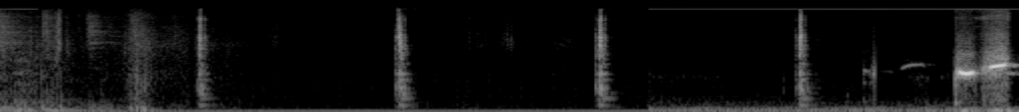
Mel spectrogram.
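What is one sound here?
A wall clock ticks slowly.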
